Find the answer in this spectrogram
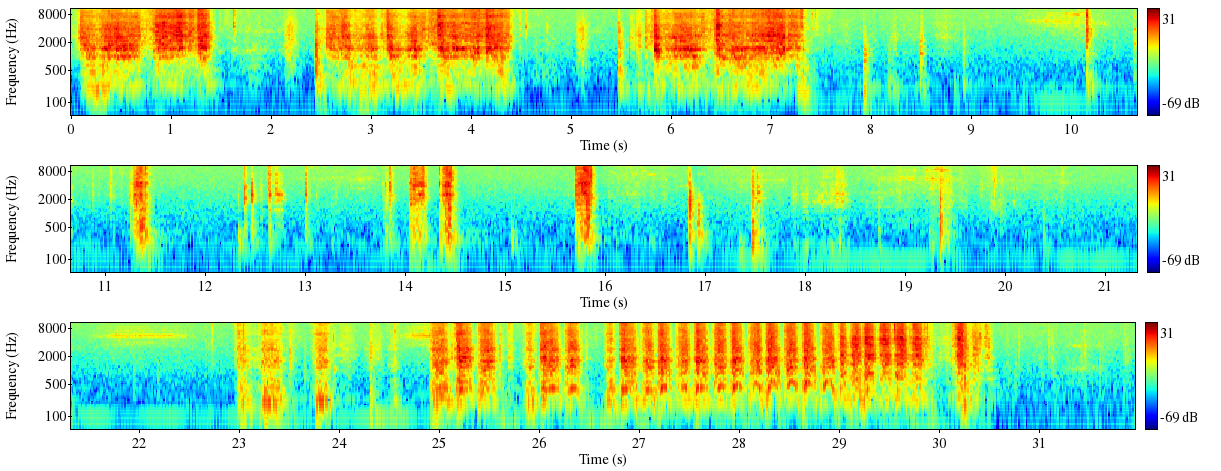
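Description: Woodworking by hand on pallet wood: three long rasping strokes early on, then scattered knocks and taps as the boards are handled and marked. Near the end comes a long run of quick back-and-forth strokes of a backsaw cutting off a board's end.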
